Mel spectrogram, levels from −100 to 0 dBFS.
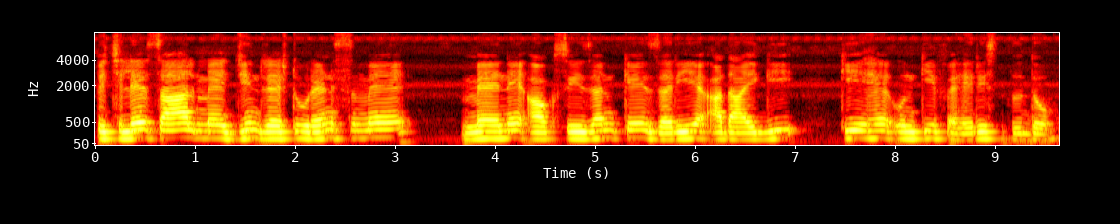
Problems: background sounds at intervals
